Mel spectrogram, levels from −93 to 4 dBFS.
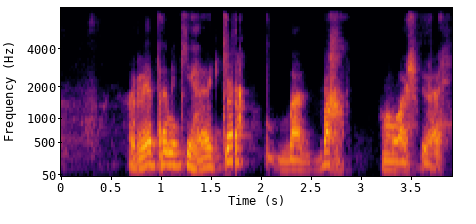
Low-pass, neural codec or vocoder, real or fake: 7.2 kHz; codec, 44.1 kHz, 2.6 kbps, SNAC; fake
